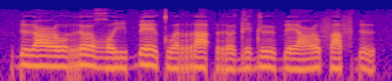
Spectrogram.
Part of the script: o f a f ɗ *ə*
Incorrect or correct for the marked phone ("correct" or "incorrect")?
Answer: incorrect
